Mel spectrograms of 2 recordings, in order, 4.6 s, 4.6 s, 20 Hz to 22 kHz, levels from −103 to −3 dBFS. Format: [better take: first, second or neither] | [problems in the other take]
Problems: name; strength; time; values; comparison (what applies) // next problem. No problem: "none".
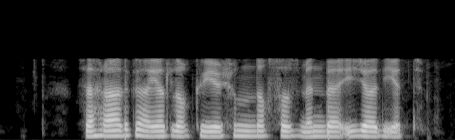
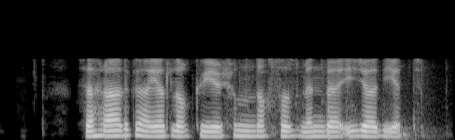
first | noise reduction (neural mask model RNNoise)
